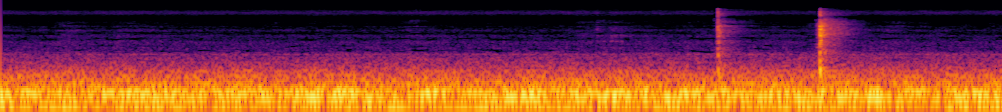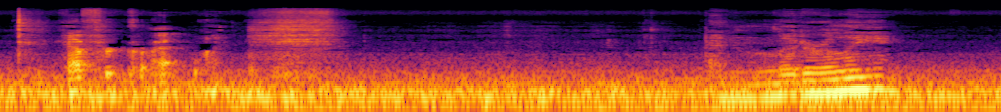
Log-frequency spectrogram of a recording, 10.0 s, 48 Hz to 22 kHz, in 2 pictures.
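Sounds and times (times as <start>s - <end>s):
steady low hum: 0.0s - 10.0s
finger snaps: 3.5s - 4.4s, 5.0s - 5.3s.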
